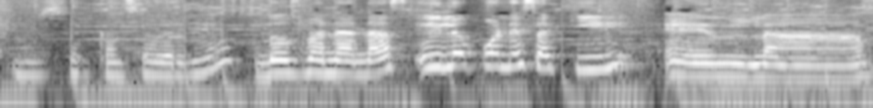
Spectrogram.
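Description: A young woman chatting casually as she unboxes toys, excitable, often squealing over cute little figures. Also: medium pitch, moderate pace, faint music behind. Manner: chatty, uses many diminutives. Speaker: toy collector vlogger.

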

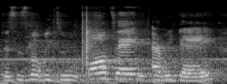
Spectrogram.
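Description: A woman's voice: mid-range voice, brisk, recorded from a distance, music in the background. Woman presenting in an echoey empty-warehouse space. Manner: enthusiastic, presenting on her feet while walking. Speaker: business owner giving a tour. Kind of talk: informal walk-through video tour narration. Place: large indoor warehouse and open office. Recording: echoey warehouse, voice away from mic.

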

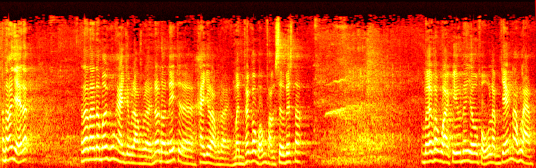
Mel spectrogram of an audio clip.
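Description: A Vietnam-born man in his forties, a Buddhist monk, gives a folksy, joking dharma talk with a fairly high voice. The sound comes from a large, echoing hall with a long reverb tail. The recording is dull and a little muffled. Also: a little mellow, a little hiss or hum. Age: 40s. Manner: folksy and humorous, mixing in English words.

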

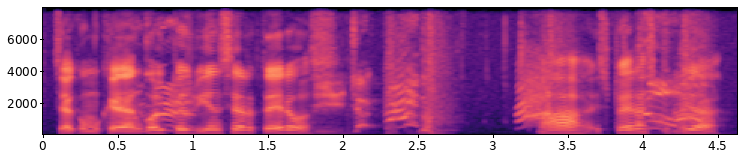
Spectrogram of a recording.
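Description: A young man commentating a fighting game, excitable and joking, cursing at his rivals. His voice sits a bit high with a gravelly, creaky edge. The recording is noisy, with clicks in the background. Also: a little slow. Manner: excitable, joking, swears at opponents. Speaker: gameplay channel host. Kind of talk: gameplay commentary.

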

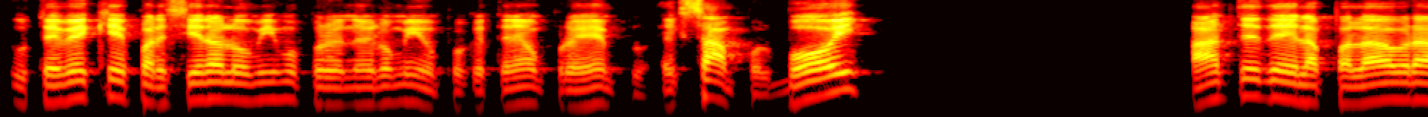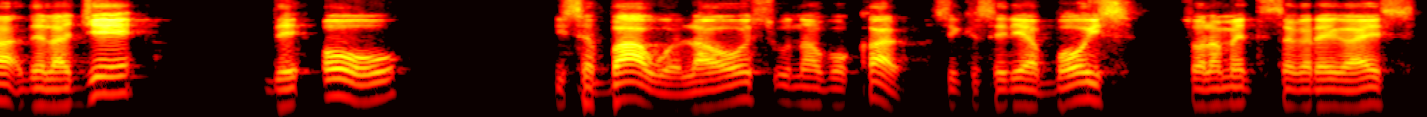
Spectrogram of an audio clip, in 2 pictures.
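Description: A man with a Latin American Spanish accent teaches English grammar in a bilingual classroom lesson, going over each rule in English and then in Spanish and often asking "okay?" to check understanding. He spells letters and example words slowly, drawing them out. His mid-range voice is a bit bright and smooth, with no room sound.

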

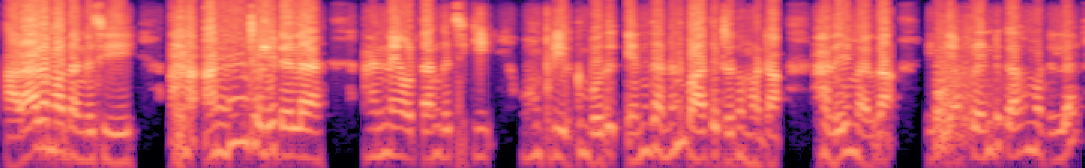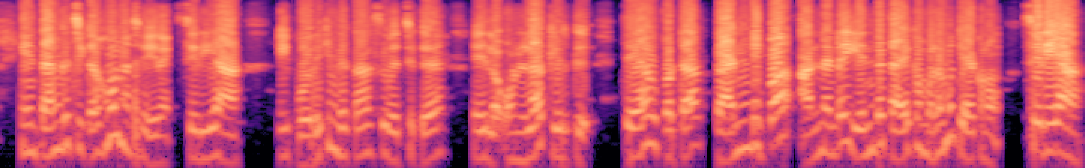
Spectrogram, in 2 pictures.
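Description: A kind, protective cartoon friend , voiced by a man, soothing and reassuring like a big brother. His voice sits a little high and moves quickly, in speech. The recording is dry and close. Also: dry recording, natural voice, poor audio. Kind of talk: cartoon voice acting.

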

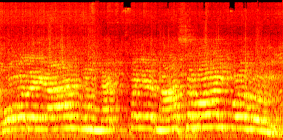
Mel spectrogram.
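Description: A man's voice blares through a megaphone somewhere down the street, very high and strained as he shouts slogan after slogan in a flat, slow, repetitive chant. The sound is distant, booming and lo-fi, and a loud crowd and traffic noise press in around him. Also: very echoey. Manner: shouted call-and-response chanting. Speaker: rally slogan leader. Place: outdoor street march.

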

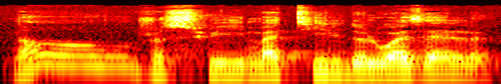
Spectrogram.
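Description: A man reading aloud the lines of a proud, worn-down poor Parisian woman in a classic short story, in a quiet, plain voice. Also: a little high, expressive, slow, voice pushed up. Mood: confessing.

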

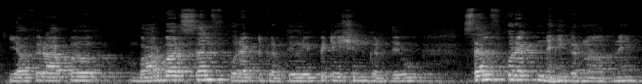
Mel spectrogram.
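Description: A man's voice: sits high, a little mellow, recorded from a distance, slight background noise. A man coaching students for a speaking test, direct and familiar, repeating key words for emphasis. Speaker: IELTS speaking teacher. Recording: echoey room, voice from away from the mic.

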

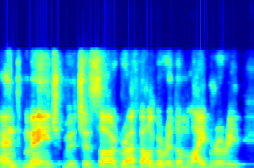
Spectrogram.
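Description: A man's voice: medium pitch, a little slow. A young man with a Croatian accent, explaining technical topics on a video call with many uh fillers. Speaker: developer relations engineer. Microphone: headset on video call. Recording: dull lo-fi call audio.

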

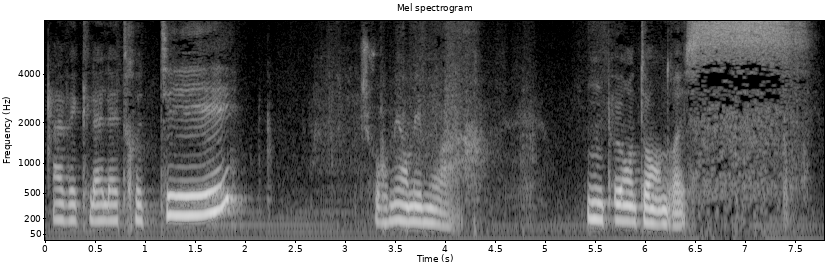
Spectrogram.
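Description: Teacher, female, recorded home lesson for children: slow, mellow, slightly husky delivery, sounds drawn out. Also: mid-range voice. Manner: slow, clearly articulated, stretches out sounds. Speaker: primary school teacher. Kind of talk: recorded reading lesson for young pupils.

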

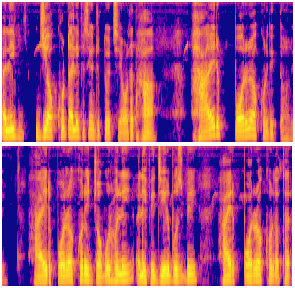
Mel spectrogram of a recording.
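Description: A man with a Bengali accent teaching recitation, explaining patiently and then sounding out words very slowly to show how they should be pronounced. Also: mid-range voice, a little mellow. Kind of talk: tajweed lesson with slow demonstrations.

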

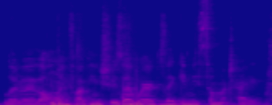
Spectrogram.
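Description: A woman in her twenties hosts a casual livestream, replying to comments in a relaxed, chatty way and swearing often. Her voice sits on the low side with little pitch movement and a racing pace. She's recorded on a phone held at arm's length in a large, plain indoor room, so the sound is roomy with a noisy background.

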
